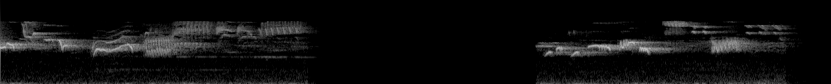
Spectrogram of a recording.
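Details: Songbird giving two long, busy phrases of mixed high chirps, trills and warbled notes, each about three seconds, separated by a couple of seconds of silence.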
